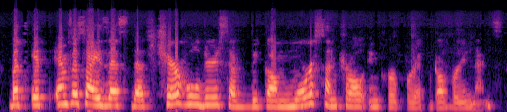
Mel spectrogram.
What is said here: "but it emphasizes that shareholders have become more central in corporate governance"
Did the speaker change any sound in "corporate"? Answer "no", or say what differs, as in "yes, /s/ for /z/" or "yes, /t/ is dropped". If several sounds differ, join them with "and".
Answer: no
